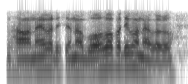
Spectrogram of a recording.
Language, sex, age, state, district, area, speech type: Assamese, male, 18-30, Assam, Majuli, urban, conversation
